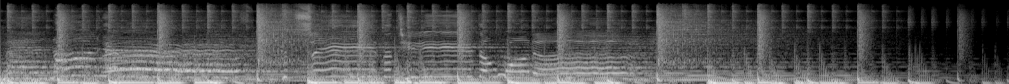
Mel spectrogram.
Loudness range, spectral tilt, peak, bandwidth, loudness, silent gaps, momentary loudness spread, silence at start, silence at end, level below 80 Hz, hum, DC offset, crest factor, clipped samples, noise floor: 5 LU; -5 dB/octave; 0 dBFS; 18.5 kHz; -15 LUFS; none; 10 LU; 0 s; 0.05 s; -16 dBFS; none; under 0.1%; 14 dB; under 0.1%; -35 dBFS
